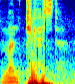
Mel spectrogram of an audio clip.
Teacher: he really exaggerates the chest, and that's where the stress is in that word, in that noun.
